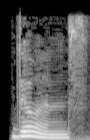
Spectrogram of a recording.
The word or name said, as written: Dillons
